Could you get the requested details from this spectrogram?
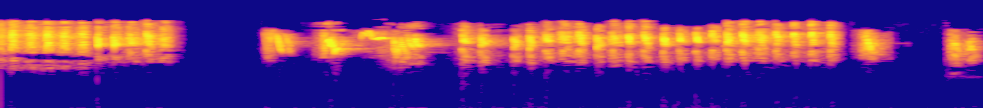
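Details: Eurasian tree sparrow singing in a gacor masteran recording: a rapid high chattering rattle, a short silence, then mixed chirps and a long fast trill broken by a couple of final chirps.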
